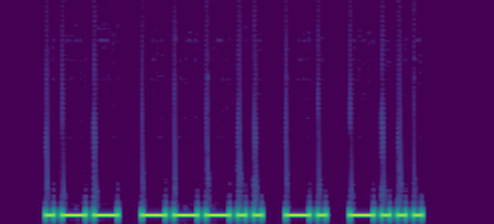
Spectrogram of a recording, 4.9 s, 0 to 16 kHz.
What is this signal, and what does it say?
Morse code, heard as a keyed tone, about 15 wpm, 700 Hz. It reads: W8NB
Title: USA Call Signs - 4 Characters - Repeated 2x - 15wpm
